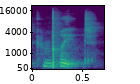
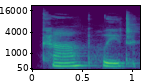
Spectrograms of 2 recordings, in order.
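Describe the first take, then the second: First: Said in the usual way. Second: "Complete" slowly as com, pleat, both full; split into syllables. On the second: Shown as a demonstration. Teacher putting two syllables together, "Complete" slowly in parts. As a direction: give "Complete" two even, separate beats. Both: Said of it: "That's two syllables too".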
